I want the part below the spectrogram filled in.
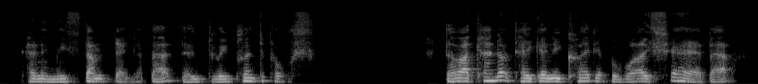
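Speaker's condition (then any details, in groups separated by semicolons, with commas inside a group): Profound deafness, born profoundly deaf, cochlear implant; cochlear implant about 20 years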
